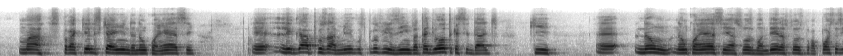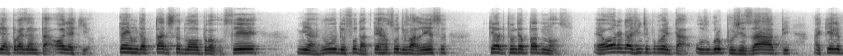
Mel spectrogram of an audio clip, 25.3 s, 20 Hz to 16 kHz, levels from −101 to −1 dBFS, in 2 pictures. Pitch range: 170-195 Hz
